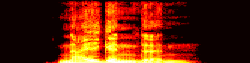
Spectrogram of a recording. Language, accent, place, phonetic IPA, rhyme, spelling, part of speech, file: German, Germany, Berlin, [ˈnaɪ̯ɡn̩dən], -aɪ̯ɡn̩dən, neigenden, adjective, De-neigenden.ogg
- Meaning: inflection of neigend: 1. strong genitive masculine/neuter singular 2. weak/mixed genitive/dative all-gender singular 3. strong/weak/mixed accusative masculine singular 4. strong dative plural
